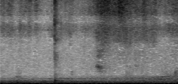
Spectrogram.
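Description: Steady low background hum with one faint click a little under a second in.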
